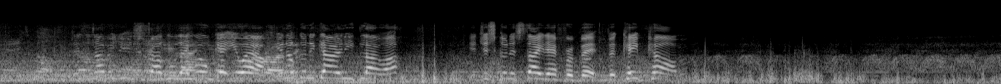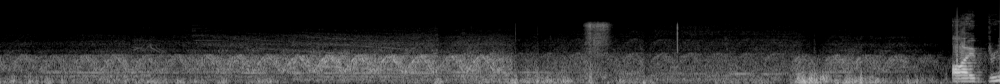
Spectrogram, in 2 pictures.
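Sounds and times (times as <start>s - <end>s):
outdoor background noise: 0.0s - 20.0s
emergency vehicle siren: 6.6s - 19.6s
short hiss: 15.9s - 16.2s.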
